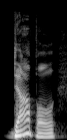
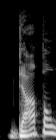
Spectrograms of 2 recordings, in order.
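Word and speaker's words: Doppel: Dapple is the AI native social engineering defense platform fighting back against impersonation and manipulation.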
